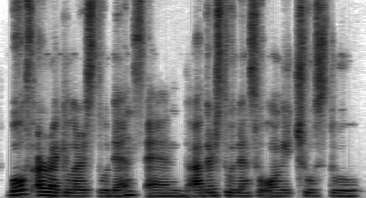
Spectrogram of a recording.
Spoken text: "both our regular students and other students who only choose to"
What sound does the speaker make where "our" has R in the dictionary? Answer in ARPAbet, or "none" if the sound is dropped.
R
